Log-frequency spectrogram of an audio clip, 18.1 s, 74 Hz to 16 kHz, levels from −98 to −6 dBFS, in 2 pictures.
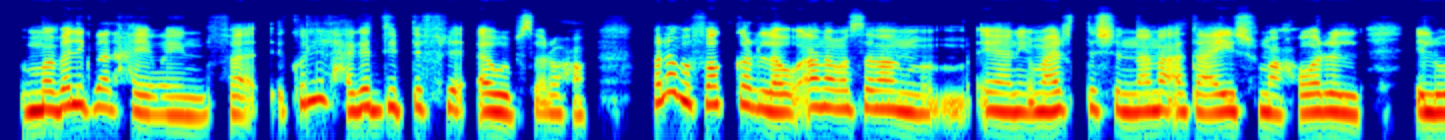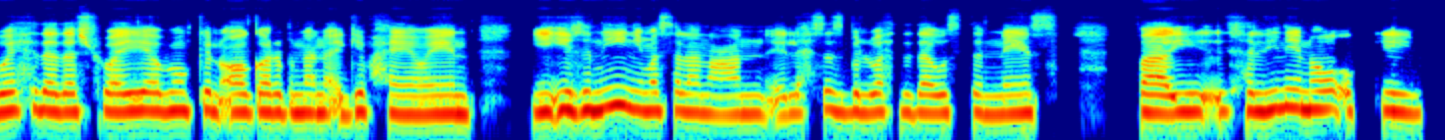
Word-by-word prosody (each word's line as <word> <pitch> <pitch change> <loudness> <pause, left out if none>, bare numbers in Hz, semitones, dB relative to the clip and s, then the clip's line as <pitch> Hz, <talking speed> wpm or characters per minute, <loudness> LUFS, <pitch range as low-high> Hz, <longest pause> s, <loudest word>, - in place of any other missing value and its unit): ما 235 +2 +5
بالِك 275 +2 +2
بقى 265 0 -3
الحيوان. 200 -5 -4
فكل 310 - -4
الحاجات 260 -7 0
دي 235 +3 0
بتفرق 250 +1 -6
أوي 220 -2 +4
بصراحة. 195 0 -7 0.4
فأنا 325 - +1
بافكّر 295 -2 +1
لو 220 -4 +1
أنا 265 0 +1
مثلًا 250 0 -1 0.5
يعني 225 -3 +1
ما 225 - +3
عرفتش 235 +1 -2
إن 220 -2 +1
أنا 230 0 +1
أتعايش 225 +1 -1
مع 210 -3 +1
حوار 215 +2 -1
ال 210 -2 +2 0.4
الوِحدة 230 +2 +3
ده 220 0 +2
شوية 225 +1 +2
ممكن 230 +1 +1
أجرّب 220 0 +1
إن 215 0 +3
أنا 215 0 0
أجيب 215 +3 -1
حيوان 205 0 +1 0.4
ي 220 - +1 0.2
يغنيني 240 +3 +5
مثلًا 225 -2 -1
عن 200 +1 -4
الإحساس 210 +5 -5
بالوِحدة 220 0 -2
ده 210 0 -2
وِسط 215 +1 -5
الناس، 210 +1 -2 0.6
فيخلّيني 225 +3 +3
إن 240 -1 +4
هو 245 +1 0
أوكي. 225 -2 -2
225 Hz, 155 wpm, -23 LUFS, 215-240 Hz, 0.6 s, ما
